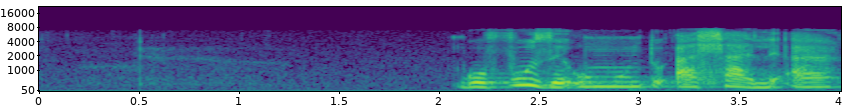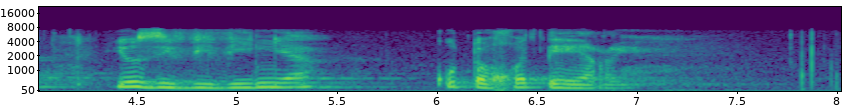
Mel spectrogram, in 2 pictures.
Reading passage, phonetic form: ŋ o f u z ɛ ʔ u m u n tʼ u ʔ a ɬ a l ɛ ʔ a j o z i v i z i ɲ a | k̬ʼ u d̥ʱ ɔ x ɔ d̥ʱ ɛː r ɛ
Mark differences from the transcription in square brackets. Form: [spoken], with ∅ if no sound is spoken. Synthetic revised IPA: ŋ o f u z ɛ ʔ u m u n tʼ u ʔ a ɬ a l ɛ ʔ a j o z i v i [v] i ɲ a | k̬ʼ u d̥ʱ ɔ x ɔ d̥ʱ ɛː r ɛ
